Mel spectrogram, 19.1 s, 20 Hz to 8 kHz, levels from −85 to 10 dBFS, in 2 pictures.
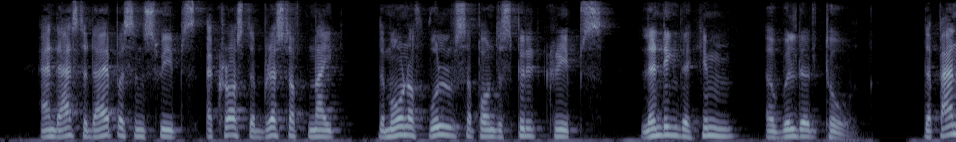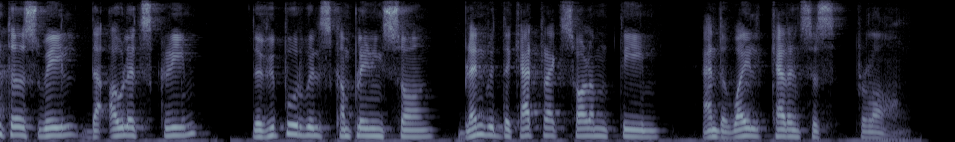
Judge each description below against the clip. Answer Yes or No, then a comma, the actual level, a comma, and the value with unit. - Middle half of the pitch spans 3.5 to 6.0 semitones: No, average, 2.9 semitones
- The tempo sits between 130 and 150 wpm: Yes, average, 140 wpm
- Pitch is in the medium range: Yes, medium, 150 Hz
